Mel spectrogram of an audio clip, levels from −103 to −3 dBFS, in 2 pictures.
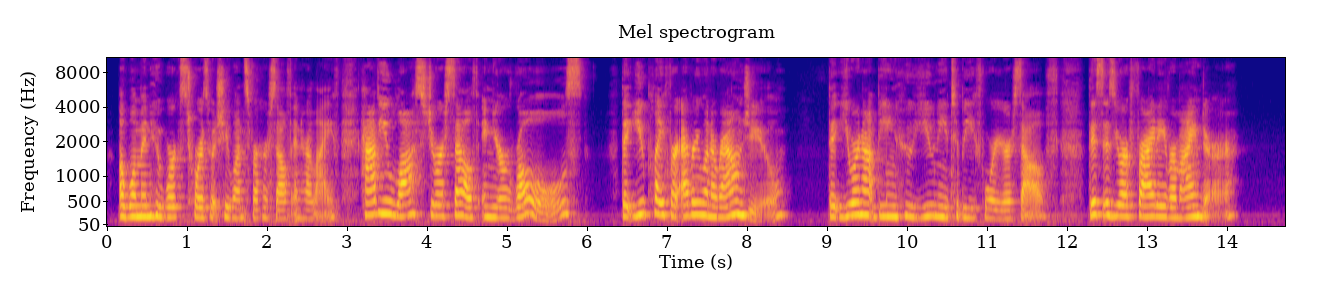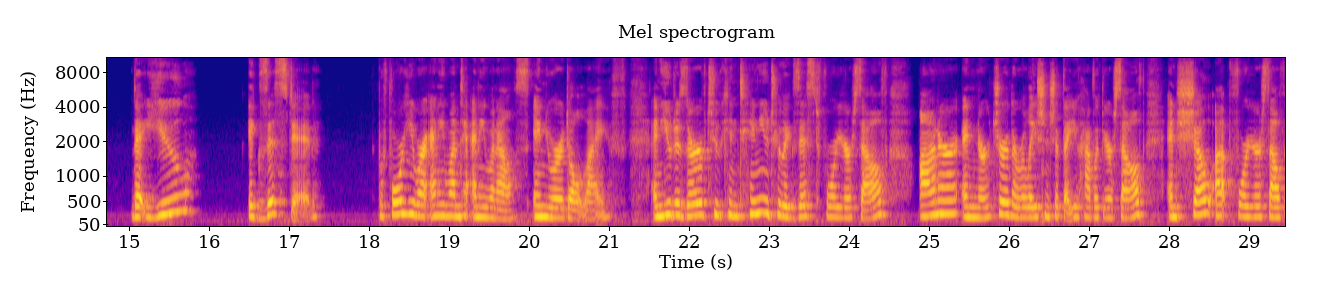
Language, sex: English, female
